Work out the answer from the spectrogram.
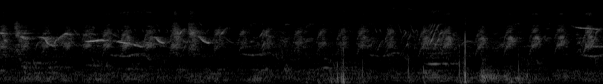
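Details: Dense sparrow chirping, with quick high chirps repeated several times a second by many overlapping birds, plus one clear whistled slur near the first second and a few faint clicks.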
